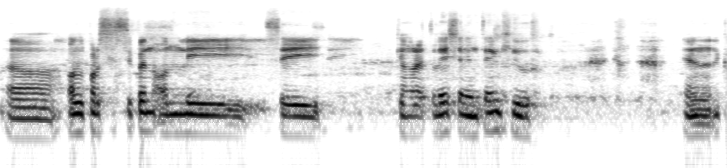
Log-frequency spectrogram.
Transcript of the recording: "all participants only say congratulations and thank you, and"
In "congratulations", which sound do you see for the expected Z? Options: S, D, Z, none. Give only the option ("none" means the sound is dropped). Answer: none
